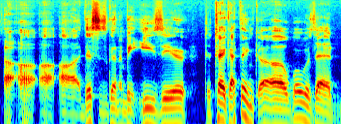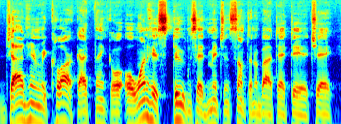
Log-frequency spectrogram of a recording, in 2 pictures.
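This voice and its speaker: A man with a deep, low-pitched voice, heard over a video call through a headset while the connection breaks up now and then. His manner is emphatic and preachy, and he keeps checking whether his listener follows. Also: normal speed, few pauses, darkish tone. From United States. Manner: emphatic, preachy, keeps asking "you see what I'm saying?". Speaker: co-host of a talk stream. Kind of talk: casual political discussion.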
